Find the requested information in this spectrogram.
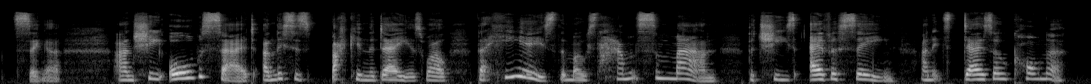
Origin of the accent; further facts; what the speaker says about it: Welsh, Wales, United Kingdom; I'm Welsh as well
